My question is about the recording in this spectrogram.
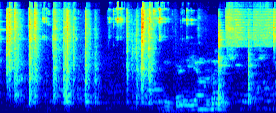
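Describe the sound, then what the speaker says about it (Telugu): Small hard fenugreek seeds dropped into a dry, oil-free pan with mustard seeds, giving a run of sharp, rapid rattles and clinks close by, followed by a brief scrape and softer sizzling hiss. "ఇదిగో మెంతులు కూడా వేసేస్తున్నాను"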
